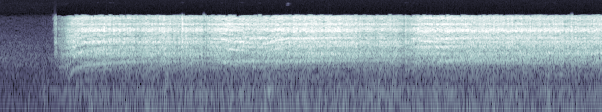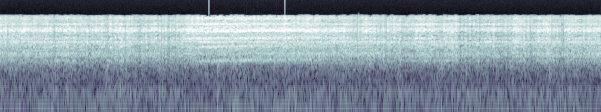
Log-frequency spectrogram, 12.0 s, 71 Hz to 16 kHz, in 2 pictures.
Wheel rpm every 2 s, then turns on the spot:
80, 220, 230, 230, 220, 230.
none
